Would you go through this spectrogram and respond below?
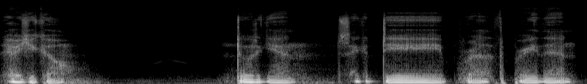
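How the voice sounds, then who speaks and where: A man with a deep, dark, husky voice talks slow and tender, close on the mic, coaxing the listener to breathe and relax. His words sink into breathy whispers in a flat, even line, with a gravelly edge throughout. The recording is dry and close. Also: dry recording. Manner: soft, slow, soothing, intimate address to listener. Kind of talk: ASMR boyfriend roleplay.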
